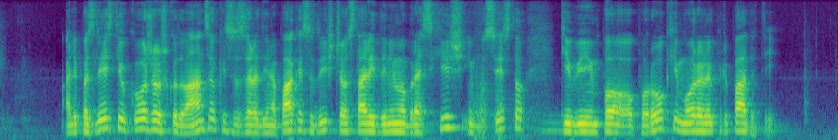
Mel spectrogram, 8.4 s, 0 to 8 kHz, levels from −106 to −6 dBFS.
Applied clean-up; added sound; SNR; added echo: neural separator model SepFormer DNS4.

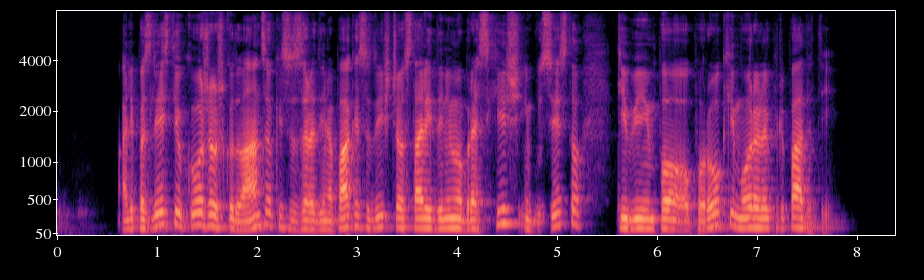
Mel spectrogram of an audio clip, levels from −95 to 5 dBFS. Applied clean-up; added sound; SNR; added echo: neural mask model Resemble Enhance denoiser.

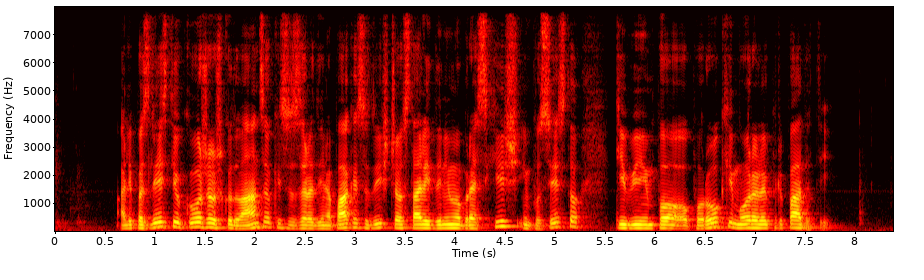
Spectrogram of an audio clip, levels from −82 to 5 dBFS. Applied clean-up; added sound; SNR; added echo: none; none; none; none.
